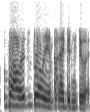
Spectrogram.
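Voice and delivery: ordinary talk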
